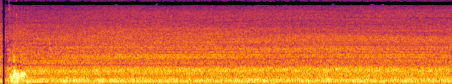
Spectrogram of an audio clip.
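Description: Steady low rumble and hiss from the stove where a pot of pork sinigang is simmering, with one short thump a fraction of a second in.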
